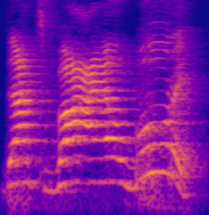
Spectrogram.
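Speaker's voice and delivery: outraged captain at full voice; pirate roar. A narrator's reading. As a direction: bellow it in pirate disgust. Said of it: "roared Captain Bones".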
